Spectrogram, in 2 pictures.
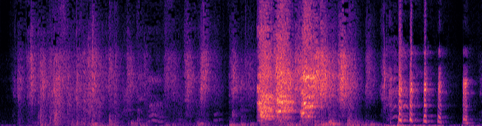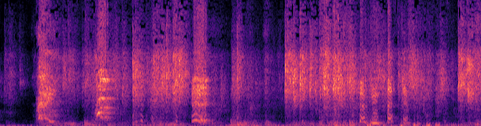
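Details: French Bulldog, scared and running wildly indoors, wanting to play with another dog but not daring to approach; sharp barks and yips in uneven bursts with panting-like breaths and scuffling between them.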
